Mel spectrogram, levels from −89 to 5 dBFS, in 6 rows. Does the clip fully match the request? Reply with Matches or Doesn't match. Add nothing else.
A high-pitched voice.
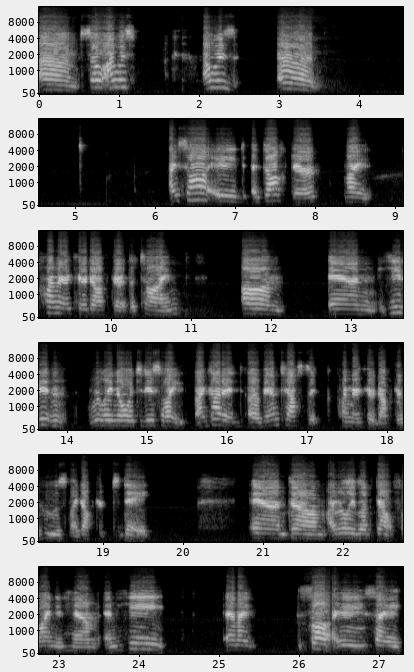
Matches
